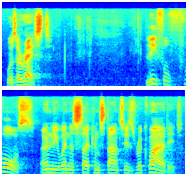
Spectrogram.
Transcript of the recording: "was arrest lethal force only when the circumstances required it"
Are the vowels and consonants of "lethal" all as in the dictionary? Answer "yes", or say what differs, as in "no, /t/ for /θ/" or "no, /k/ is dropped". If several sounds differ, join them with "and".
no, /f/ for /θ/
